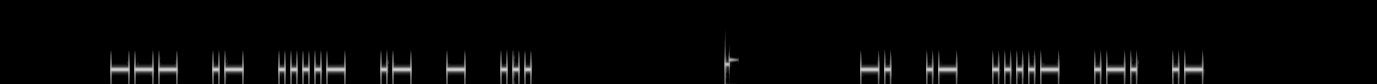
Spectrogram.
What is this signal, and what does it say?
Morse code, heard as a keyed tone, about 20 wpm, spaced as for 14 wpm, 700 Hz. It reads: OA4ATS NA4RA
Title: 076 Lesson 13g - Letter L - Call Signs 20wpm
